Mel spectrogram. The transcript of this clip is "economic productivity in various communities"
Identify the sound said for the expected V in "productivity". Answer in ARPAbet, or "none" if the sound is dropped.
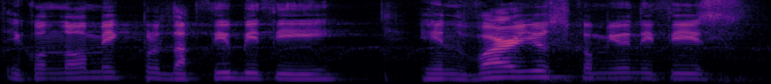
B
